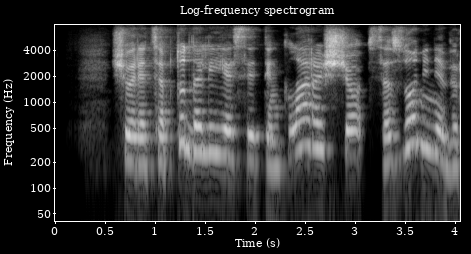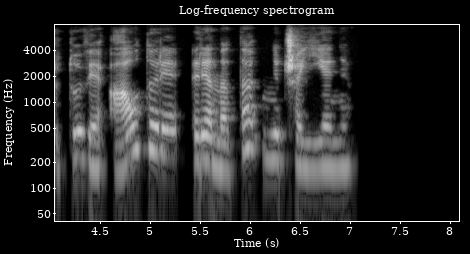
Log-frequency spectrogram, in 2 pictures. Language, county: Lithuanian, Šiauliai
